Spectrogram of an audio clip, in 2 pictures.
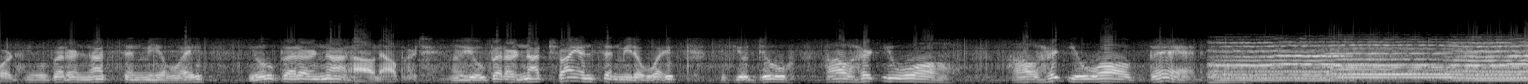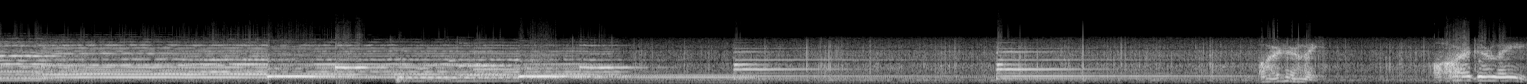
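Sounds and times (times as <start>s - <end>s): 
speech: 0.1s - 12.3s, 30.0s - 30.5s
clock chiming the hour with resonant bell strokes: 12.1s - 24.4s, 25.2s - 27.5s.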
